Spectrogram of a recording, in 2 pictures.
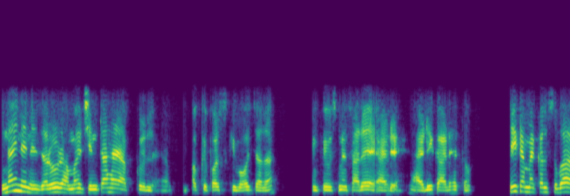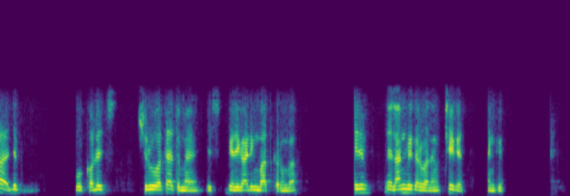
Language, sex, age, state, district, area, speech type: Urdu, male, 30-45, Delhi, South Delhi, urban, conversation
